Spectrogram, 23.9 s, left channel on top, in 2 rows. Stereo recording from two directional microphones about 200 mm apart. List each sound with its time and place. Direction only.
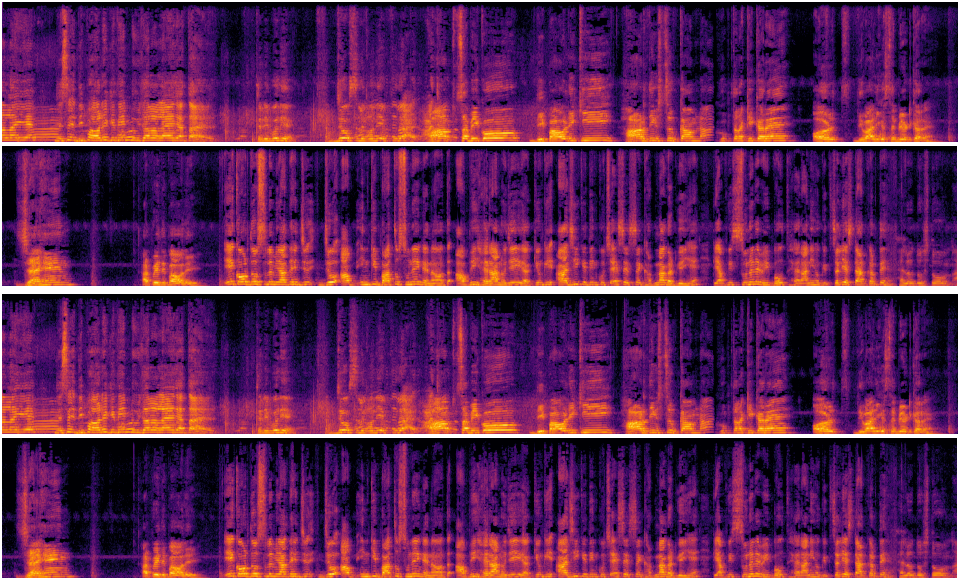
0.0 s a sound: 15° right (ahead or behind)
0.4 s speech: centre (ahead or behind)
0.7 s a woman's voice: 15° right (ahead or behind)
3.2 s a man's voice: centre (ahead or behind)
14.7 s speech: 10° left (ahead or behind)
23.1 s a woman's voice: 5° right (ahead or behind)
